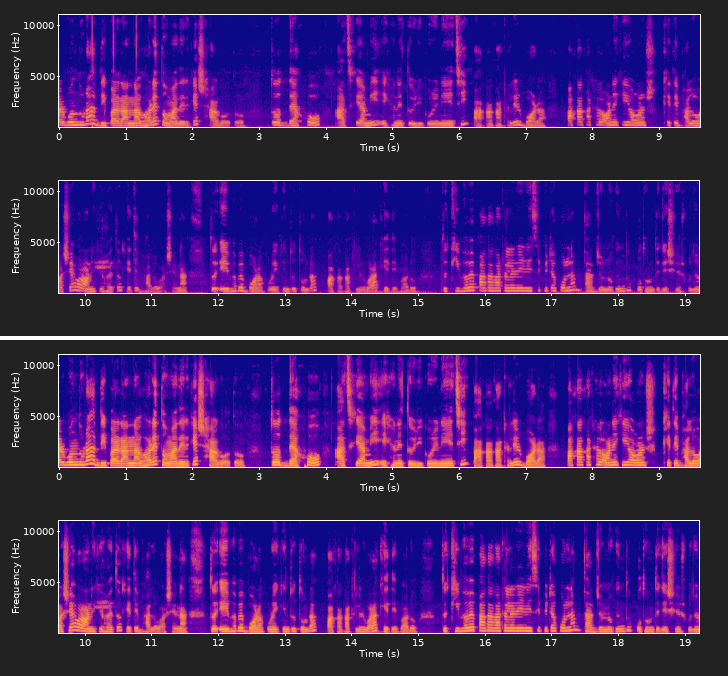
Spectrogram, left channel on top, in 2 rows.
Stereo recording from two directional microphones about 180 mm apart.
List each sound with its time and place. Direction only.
0.0 s a woman's voice: 30° right (ahead or behind)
